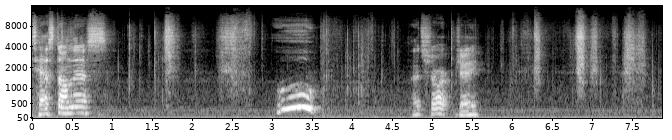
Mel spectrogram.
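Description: Paper rustles and crinkles in a man's hands.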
